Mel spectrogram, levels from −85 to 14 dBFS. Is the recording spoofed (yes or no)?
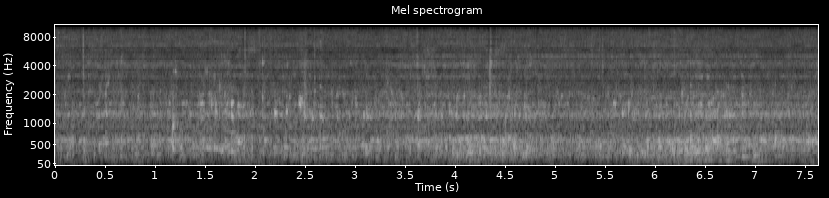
yes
